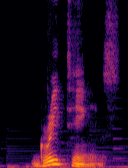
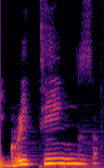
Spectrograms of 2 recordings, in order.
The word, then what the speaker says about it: greetings: Alors, en anglais américain, lorsque vous avez T entre deux voyelles qui sont prononcées, le T se prononce broken D.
